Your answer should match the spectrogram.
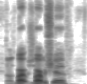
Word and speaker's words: Barbashev: I get you just added Ivan Barbashev, I believe is how you say his name. – Barbashev.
